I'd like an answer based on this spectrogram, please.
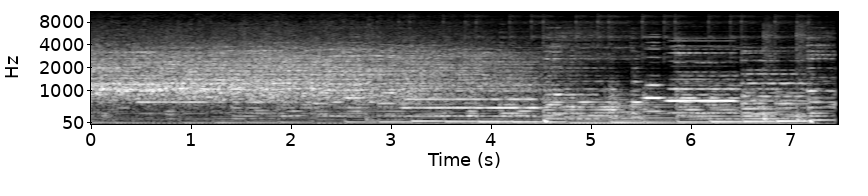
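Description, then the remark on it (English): An enthusiastic crowd of 60,000 people at the Allstate Strong Skyline Studio cheers and whoops loudly and continuously for several seconds, a dense roar of many voices with steady, tonal sounds like music running underneath. “Another enthusiastic crowd.”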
